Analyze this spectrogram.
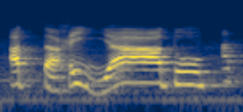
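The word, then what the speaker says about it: التحيات: আত্তাহিয়াতু, এখানে খেয়াল করুন, আত্তা এখানে কোনো টানটুন নাই। আত্তা আত্তা, হিয়াতু, এর মধ্যে টান আছে। ইয়াতু, আত্তাহিয়াতু, আমার সাথে বলবেন লিল্লাহি, লিল্লাহর মধ্যে কিন্তু টান আছে।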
